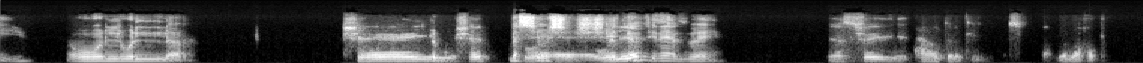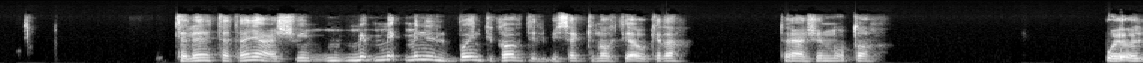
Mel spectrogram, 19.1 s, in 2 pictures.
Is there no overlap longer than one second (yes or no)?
no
